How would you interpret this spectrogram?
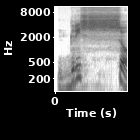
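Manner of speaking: quiet corrected গ্রীষ্ম; correct pronunciation. Shown as a demonstration. Teacher giving pupils the right form, softly. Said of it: "সঠিক উচ্চারণ".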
